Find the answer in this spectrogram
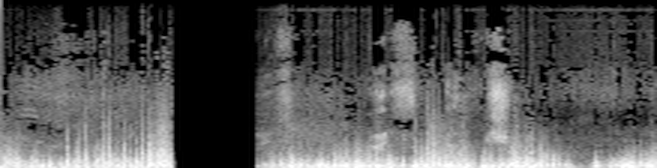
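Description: Wind buffeting a handheld phone's microphone outdoors, a loud steady rush, with the sound cutting out completely for about half a second just after a second in, at an edit.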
